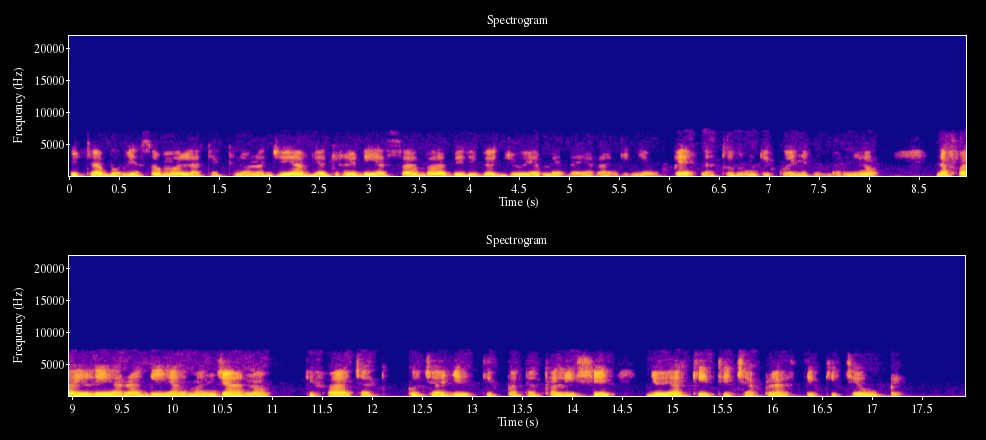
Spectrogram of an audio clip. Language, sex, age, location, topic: Swahili, female, 25-35, Kisii, education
